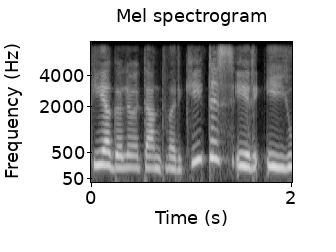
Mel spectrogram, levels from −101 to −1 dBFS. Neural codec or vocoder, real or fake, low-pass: codec, 16 kHz, 0.8 kbps, ZipCodec; fake; 7.2 kHz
